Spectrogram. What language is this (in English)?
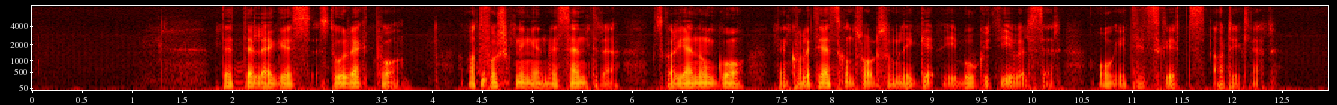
Norwegian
